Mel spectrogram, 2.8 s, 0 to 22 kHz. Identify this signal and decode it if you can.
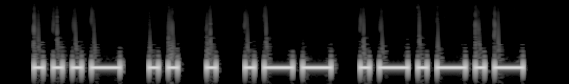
Morse code, heard as a keyed tone, about 25 wpm, 700 Hz. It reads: VIEW.
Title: Sentences from Top 1000 Words - Review Part 6 - 25wpm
